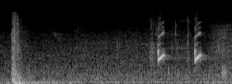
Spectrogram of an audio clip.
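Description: A dull thump just after the start, a car door shutting, then two short, high yelps, each rising in pitch, about a third of a second apart near the end.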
